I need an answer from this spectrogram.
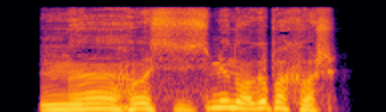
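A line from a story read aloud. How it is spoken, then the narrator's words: Trembling voice. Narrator (Russian): дрогнувшим голосом произнес Влад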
